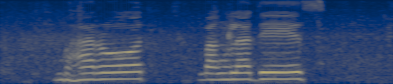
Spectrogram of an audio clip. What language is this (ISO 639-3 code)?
sat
